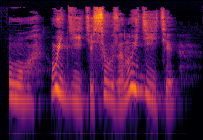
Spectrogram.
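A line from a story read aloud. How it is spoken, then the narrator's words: Desperate exclamation. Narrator (Russian): в отчаянии воскликнула Энн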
